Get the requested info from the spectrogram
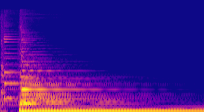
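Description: Final chord of a song on plucked strings and bass, struck once a moment after the start, then left to ring and slowly fade.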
